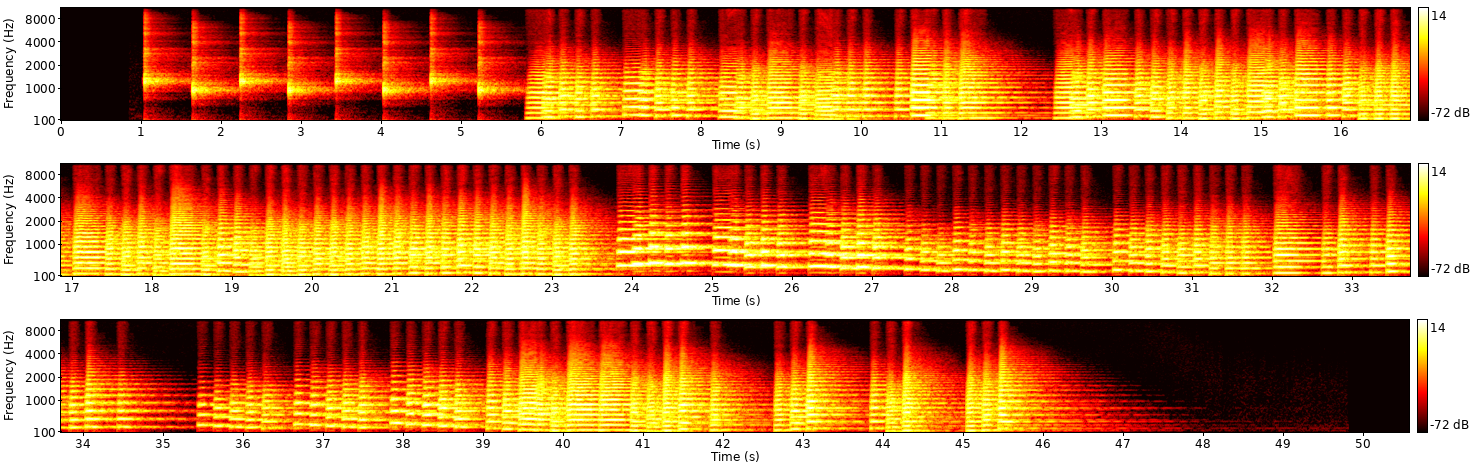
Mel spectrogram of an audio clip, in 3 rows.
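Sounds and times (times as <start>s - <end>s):
Eb tenor horn duet playalong: 5.8s - 11.7s, 12.4s - 34.6s, 35.4s - 46.1s.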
